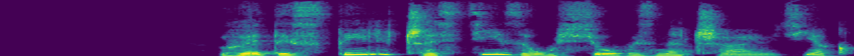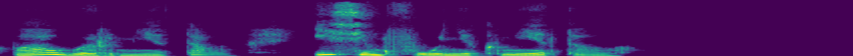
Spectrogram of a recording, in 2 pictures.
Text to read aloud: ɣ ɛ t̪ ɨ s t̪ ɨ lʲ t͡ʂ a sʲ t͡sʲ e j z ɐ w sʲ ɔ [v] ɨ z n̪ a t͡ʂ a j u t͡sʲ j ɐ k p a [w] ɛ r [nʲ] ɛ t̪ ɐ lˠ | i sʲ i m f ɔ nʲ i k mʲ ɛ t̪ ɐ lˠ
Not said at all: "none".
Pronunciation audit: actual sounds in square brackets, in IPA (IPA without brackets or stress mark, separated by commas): v, w, mʲ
